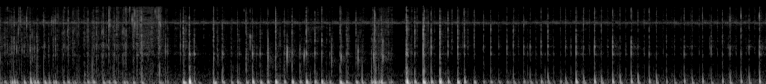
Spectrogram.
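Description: Fingertips and nails tap and scratch a hollow green PET Sprite bottle of about 500 ml in a rapid run of some 45 quick hits. Each tap gives a short, dull, hollow thump low in pitch that dies away almost instantly, mixed with light scratchy rustling. A faint, steady high whine sits underneath throughout.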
